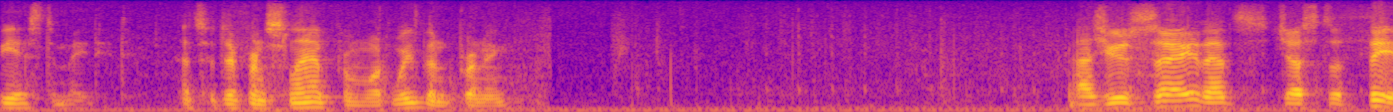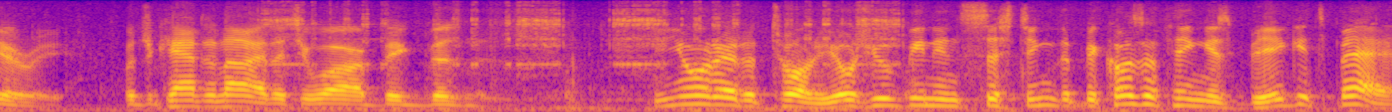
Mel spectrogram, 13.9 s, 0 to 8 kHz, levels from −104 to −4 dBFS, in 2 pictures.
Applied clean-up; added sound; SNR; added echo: none; Printer; 14 dB; none.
